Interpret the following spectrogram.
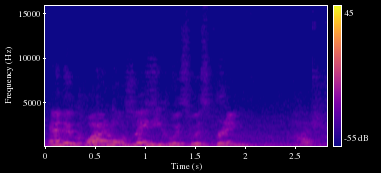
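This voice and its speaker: At a convention, a woman reads picture books aloud to a live group, her fairly high voice expressive and her speed normal. She keeps breaking off from the text for playful, wry comments. The recording is roomy and distant, typical of a live event, with clearly audible noise.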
